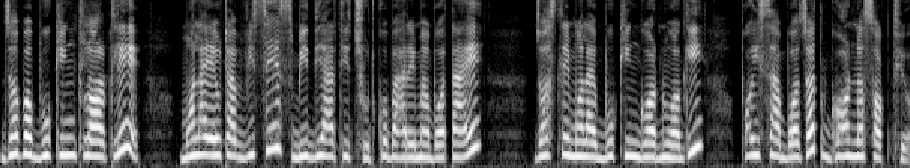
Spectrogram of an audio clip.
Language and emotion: Nepali, surprised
